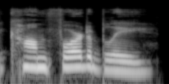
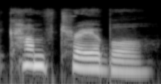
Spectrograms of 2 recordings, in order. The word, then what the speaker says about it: comfortable: A very common one is in the word comfortable. We don't say comfortably. We say comfortable. The or sound often vanishes.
